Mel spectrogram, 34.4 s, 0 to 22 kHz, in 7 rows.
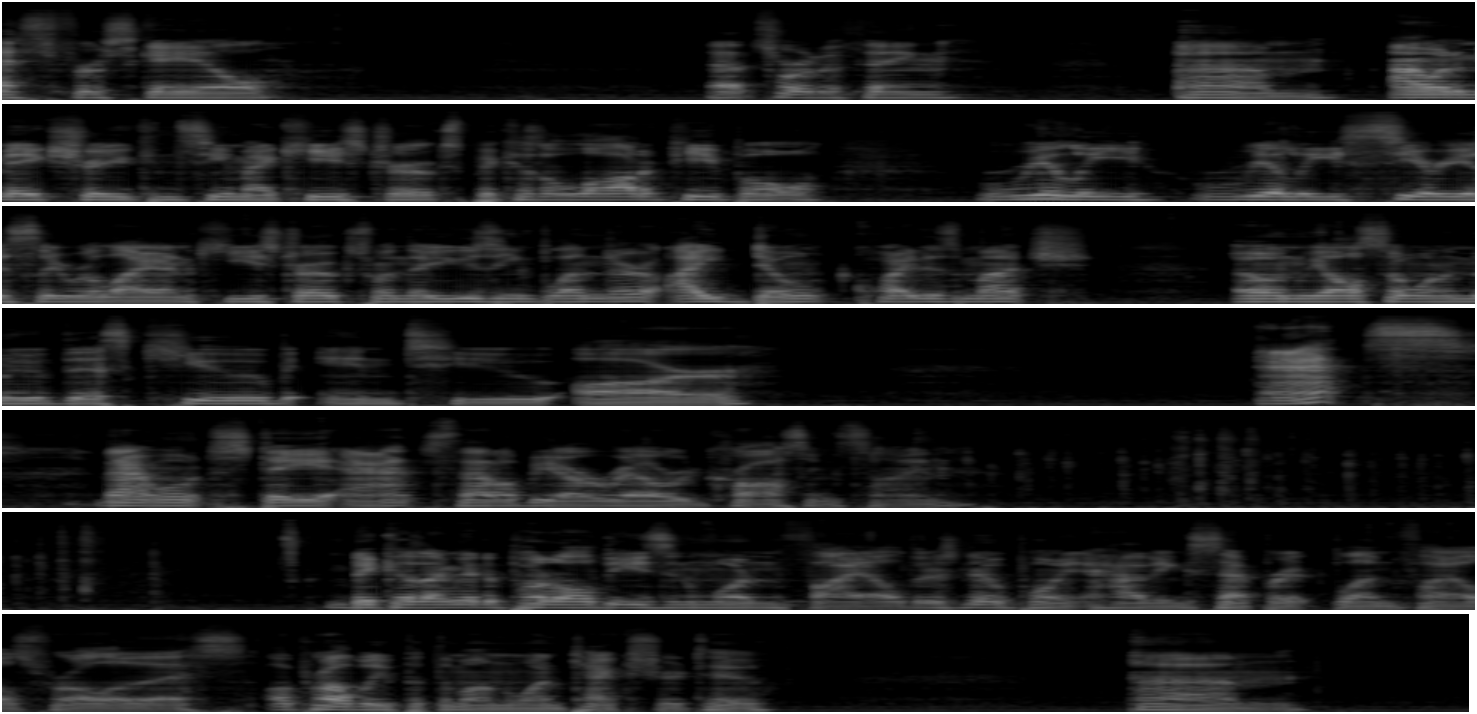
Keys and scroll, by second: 0.0 s, 9.0 z, 22.3-25.1 typing.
